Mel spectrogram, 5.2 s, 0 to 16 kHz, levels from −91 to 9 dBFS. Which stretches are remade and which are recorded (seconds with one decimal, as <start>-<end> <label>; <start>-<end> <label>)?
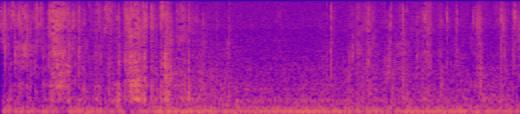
0.0-1.6 remade; 1.6-4.3 recorded; 4.3-5.2 remade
